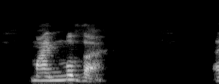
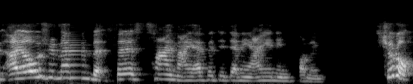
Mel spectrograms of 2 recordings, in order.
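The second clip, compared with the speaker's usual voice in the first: ordinary talk, nothing marked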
